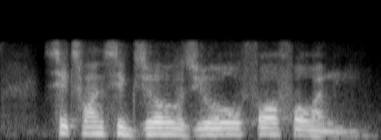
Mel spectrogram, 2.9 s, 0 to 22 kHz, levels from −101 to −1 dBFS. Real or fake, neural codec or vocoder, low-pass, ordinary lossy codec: fake; codec, 16 kHz, 2 kbps, FreqCodec, smaller model; 7.2 kHz; Opus, 32 kbps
